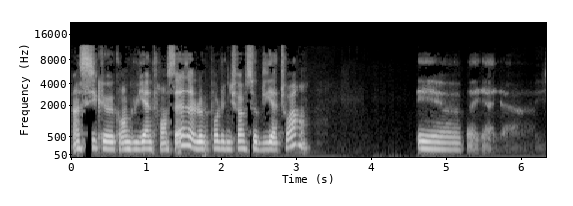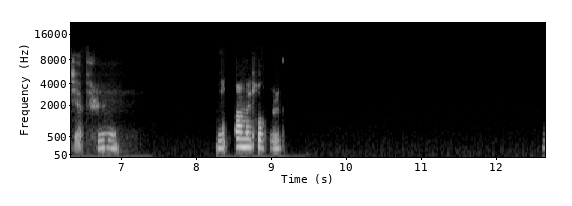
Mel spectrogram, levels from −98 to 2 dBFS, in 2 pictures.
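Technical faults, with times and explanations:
No technical faults can be heard in this speech recording, and the signal holds steady from beginning to end.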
